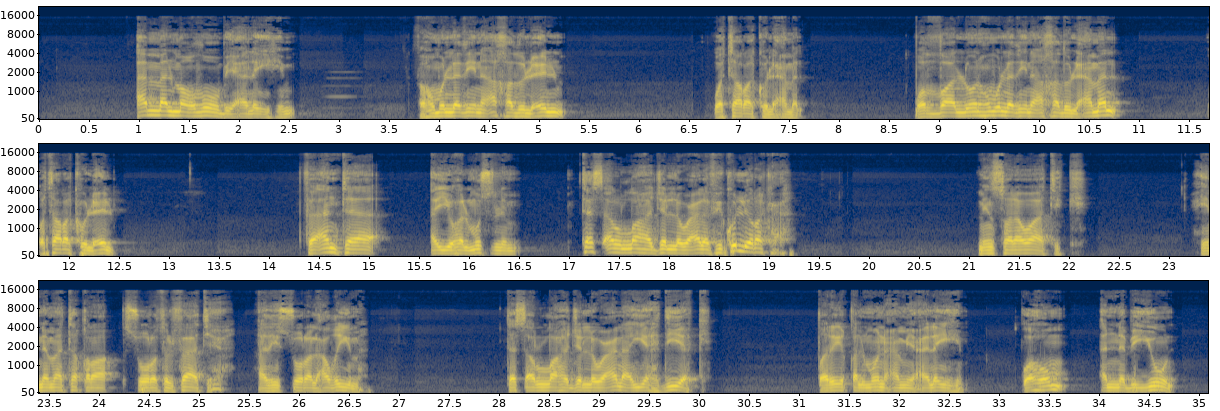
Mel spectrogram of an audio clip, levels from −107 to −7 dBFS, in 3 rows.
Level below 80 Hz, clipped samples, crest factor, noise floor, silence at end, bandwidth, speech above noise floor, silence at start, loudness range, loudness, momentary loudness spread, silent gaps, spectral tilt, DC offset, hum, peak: -50 dBFS; under 0.1%; 16 dB; -67 dBFS; 0.35 s; 15.5 kHz; 51 dB; 1 s; 4 LU; -17 LUFS; 11 LU; none; -4.5 dB/octave; under 0.1%; none; -2 dBFS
